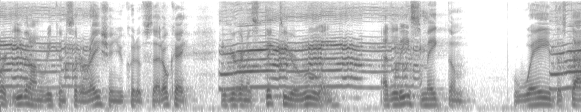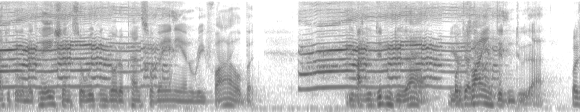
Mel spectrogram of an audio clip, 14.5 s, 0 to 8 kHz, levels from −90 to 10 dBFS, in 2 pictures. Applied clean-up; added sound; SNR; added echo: none; Meow; -2 dB; none.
